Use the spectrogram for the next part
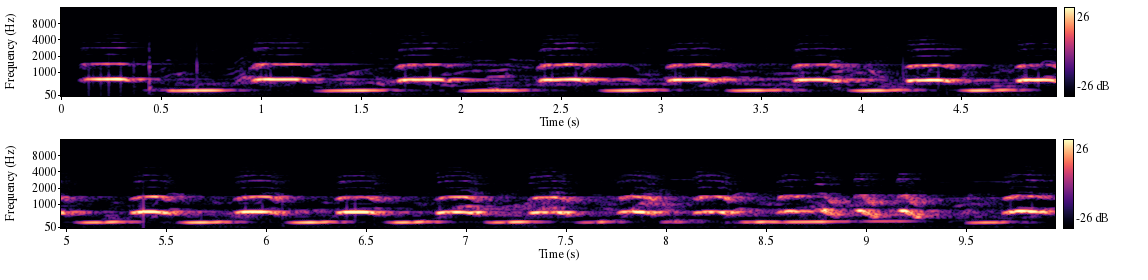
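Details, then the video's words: Siamang at the Columbus Zoo, filmed in the morning, calling in a steady series of hooting, harmonic whoops that repeat nearly twice a second, with low booming notes alternating with higher ringing ones. "Siamang at the Columbus zoo. Vocalization."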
